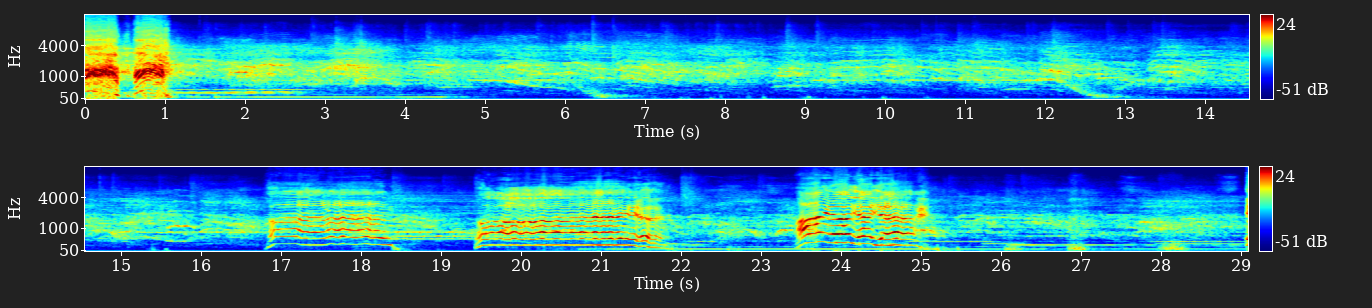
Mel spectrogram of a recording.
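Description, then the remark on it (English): A large church audience shouts and whoops continuously, with several loud surges of high, wavering yells and screams rising above the steady roar, some sustained cries near the end. “But, but, but, but, for some of us, the reason we are shouting is that as I'm speaking, something is jumping on the inside, something is moving”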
